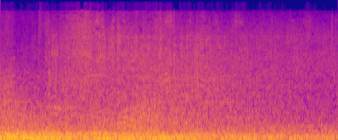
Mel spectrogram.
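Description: A fire spell blast in Hogwarts Legacy: a loud, sustained booming roar with a crackling burst at the start, rumbling strongly in the lows and slowly fading over a few seconds, with no talk.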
